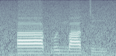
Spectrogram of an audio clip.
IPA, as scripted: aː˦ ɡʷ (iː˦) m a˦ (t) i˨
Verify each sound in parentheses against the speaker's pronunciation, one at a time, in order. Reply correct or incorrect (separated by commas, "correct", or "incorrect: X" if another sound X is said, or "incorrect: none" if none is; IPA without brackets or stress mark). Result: incorrect: i˦, correct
